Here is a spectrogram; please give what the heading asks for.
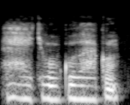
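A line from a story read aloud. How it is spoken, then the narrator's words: Moaning. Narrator (Ukrainian): Рон простогнав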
